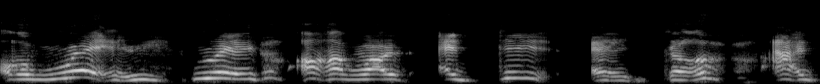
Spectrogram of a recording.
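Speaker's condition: Cerebral palsy; words may be hard to catch, written answers read aloud by Lily Cannon, also speaks in in-person interview

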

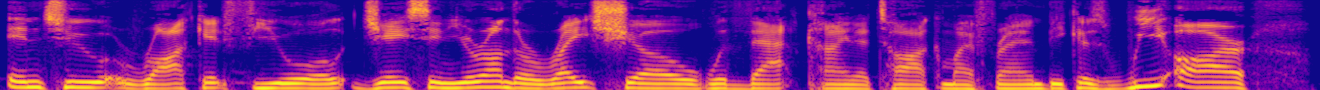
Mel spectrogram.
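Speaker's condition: No condition

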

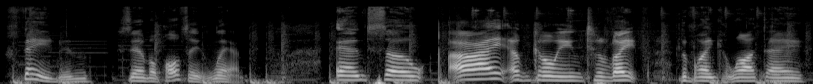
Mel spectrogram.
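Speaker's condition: Ataxic spastic cerebral palsy; speech impediment with atypical cadence

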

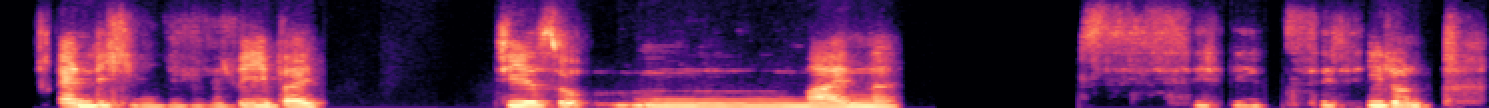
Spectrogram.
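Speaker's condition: Stuttering; part-word and word repetitions, we wegzulaufen; prolonged sounds, blocks

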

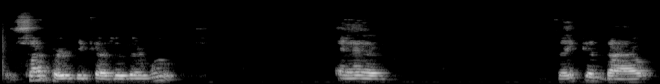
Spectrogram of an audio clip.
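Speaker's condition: Cerebral palsy; speech not affected

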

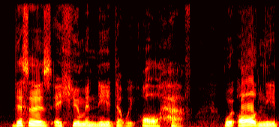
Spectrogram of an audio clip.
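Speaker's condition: No condition

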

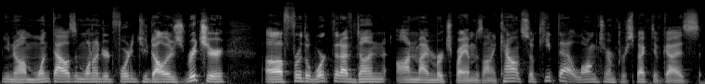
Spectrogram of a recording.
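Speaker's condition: No condition

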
